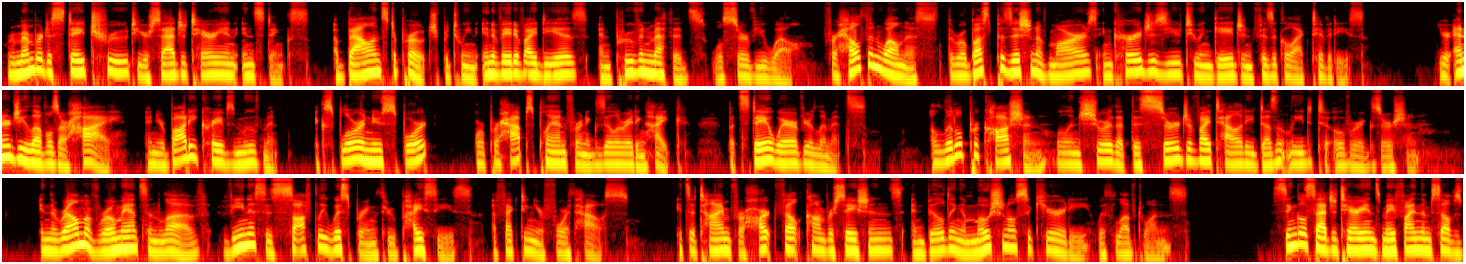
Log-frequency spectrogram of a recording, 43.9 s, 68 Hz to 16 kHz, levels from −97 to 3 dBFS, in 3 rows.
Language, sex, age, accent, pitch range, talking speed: English, female, 30-49, American, 120-165 Hz, 155 wpm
